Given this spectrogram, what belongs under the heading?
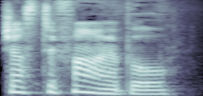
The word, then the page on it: justifiable: British English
